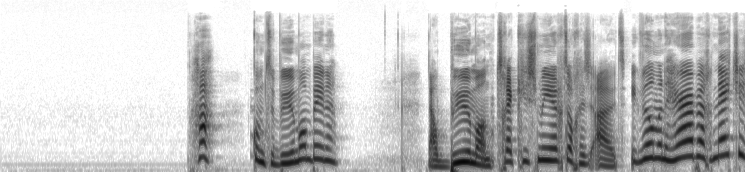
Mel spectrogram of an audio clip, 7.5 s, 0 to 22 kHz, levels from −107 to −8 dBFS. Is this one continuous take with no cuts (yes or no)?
no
